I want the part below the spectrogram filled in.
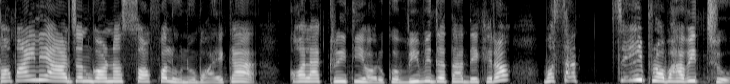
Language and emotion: Nepali, happy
